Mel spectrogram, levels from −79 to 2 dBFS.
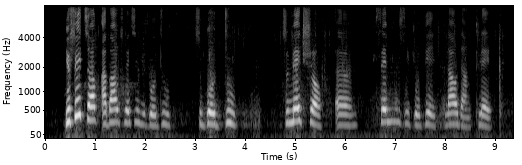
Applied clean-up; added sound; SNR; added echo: neural separator model SepFormer DNS4.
